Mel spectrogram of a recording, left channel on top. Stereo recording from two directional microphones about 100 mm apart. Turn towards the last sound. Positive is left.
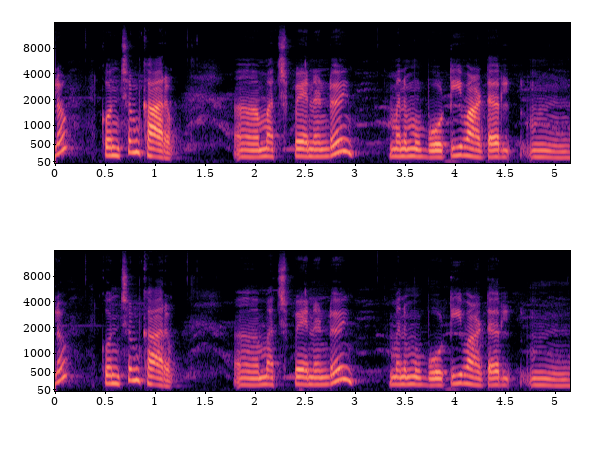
turn(degrees=-25)  # may be behind; listen again after turning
